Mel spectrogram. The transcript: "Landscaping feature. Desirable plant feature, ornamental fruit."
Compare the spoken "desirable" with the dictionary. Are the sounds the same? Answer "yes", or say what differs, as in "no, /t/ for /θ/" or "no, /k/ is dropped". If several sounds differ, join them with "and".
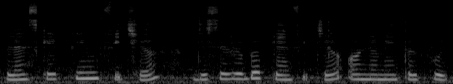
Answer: no, /s/ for /z/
